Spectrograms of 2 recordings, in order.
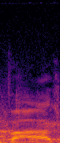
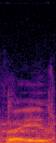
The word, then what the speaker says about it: Vase: The Herald Vase or Vase, whichever way you care to pronounce it.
